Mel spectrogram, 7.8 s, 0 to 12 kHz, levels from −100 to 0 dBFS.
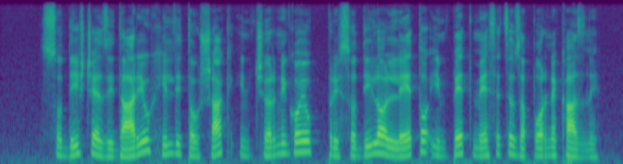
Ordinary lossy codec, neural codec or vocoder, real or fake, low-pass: none; none; real; 10.8 kHz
